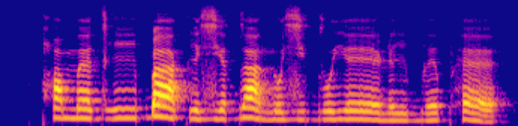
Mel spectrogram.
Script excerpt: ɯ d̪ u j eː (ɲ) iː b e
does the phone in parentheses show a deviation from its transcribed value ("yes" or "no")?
yes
